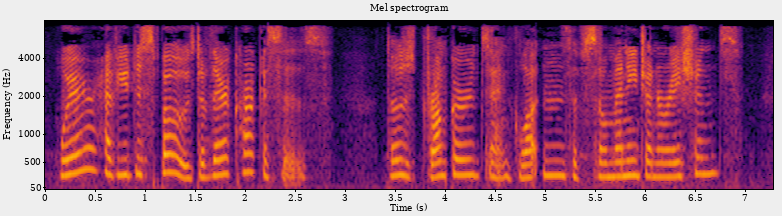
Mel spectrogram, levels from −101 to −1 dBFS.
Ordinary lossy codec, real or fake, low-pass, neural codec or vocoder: AAC, 32 kbps; real; 7.2 kHz; none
